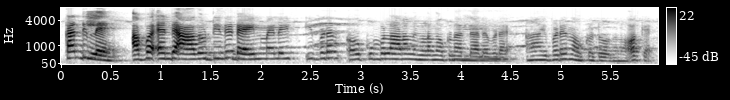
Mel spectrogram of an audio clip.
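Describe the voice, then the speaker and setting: A woman's voice: high-pitched, quick pace, pushed and bright. A mother chatting in a casual home vlog, cooing baby talk to her son in a mix of Malayalam and English. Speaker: mother vlogging her baby's day.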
